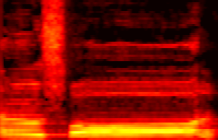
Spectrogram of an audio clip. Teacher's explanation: صاد کو لمبا بھی کیا کیونکہ الف مدہ آ گیا، اور آگے وقف آ گیا ہے تو وقف کی وجہ سے یہاں مد عارض وقفی، اس کو اور لمبا کیا جا سکتا ہے، من انصار، تو اس کو یاد رکھنا ہے۔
